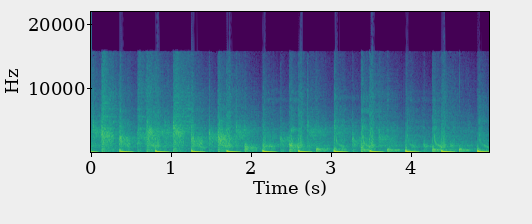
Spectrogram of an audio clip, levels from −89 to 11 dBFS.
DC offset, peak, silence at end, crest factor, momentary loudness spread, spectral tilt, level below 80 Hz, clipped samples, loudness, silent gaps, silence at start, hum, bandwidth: under 0.1%; 0 dBFS; 0 s; 10 dB; 2 LU; -5.5 dB/octave; -14 dBFS; 0.5%; -12 LUFS; none; 0 s; none; 16 kHz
